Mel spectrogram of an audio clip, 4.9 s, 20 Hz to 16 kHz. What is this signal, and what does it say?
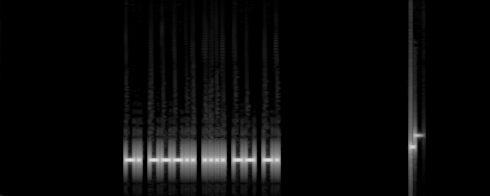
Morse code, heard as a keyed tone, about 40 wpm, 700 Hz. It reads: N8HMN
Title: USA Call Signs - 5 Characters - 3x Character Spacing - 40wpm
